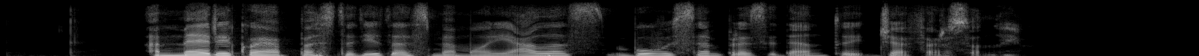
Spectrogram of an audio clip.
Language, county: Lithuanian, Marijampolė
